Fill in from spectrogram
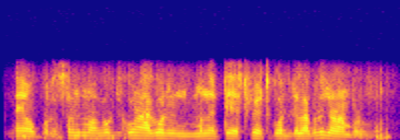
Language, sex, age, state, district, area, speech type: Odia, male, 45-60, Odisha, Sambalpur, rural, conversation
